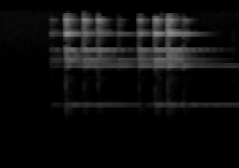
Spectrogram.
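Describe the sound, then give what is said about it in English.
A church bell rings out on Christmas Day, calling people to Christmas worship, in bright, ringing strikes, two quick groups of three, each tone decaying with a lingering shimmer. The sound is clear, with no voices. “The first church bell calling people to Christmas worship.”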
